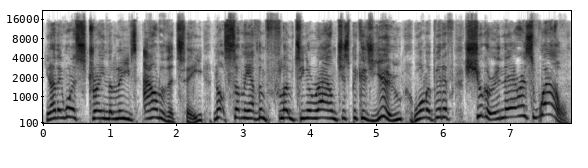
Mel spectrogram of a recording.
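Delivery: high put-on Scottish voice; lecturing dragon, pitched high in Scottish; Scottish accent. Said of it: "say it in a Scottish accent".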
